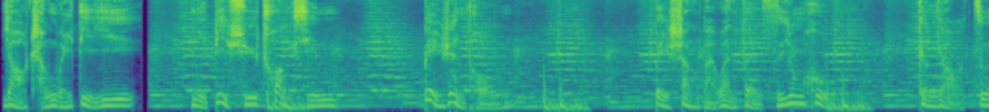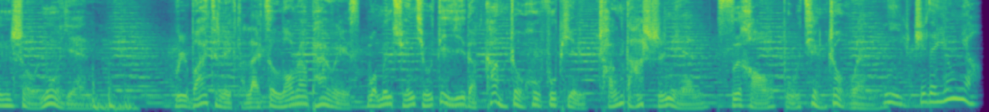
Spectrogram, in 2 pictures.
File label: Mand; Loreal No Wrinkle In Sight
